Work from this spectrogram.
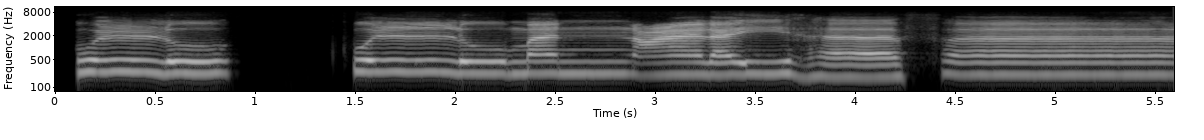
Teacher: Kullu tipis lamnya. Ini kaf juga tipis. Ditipiskan semua.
